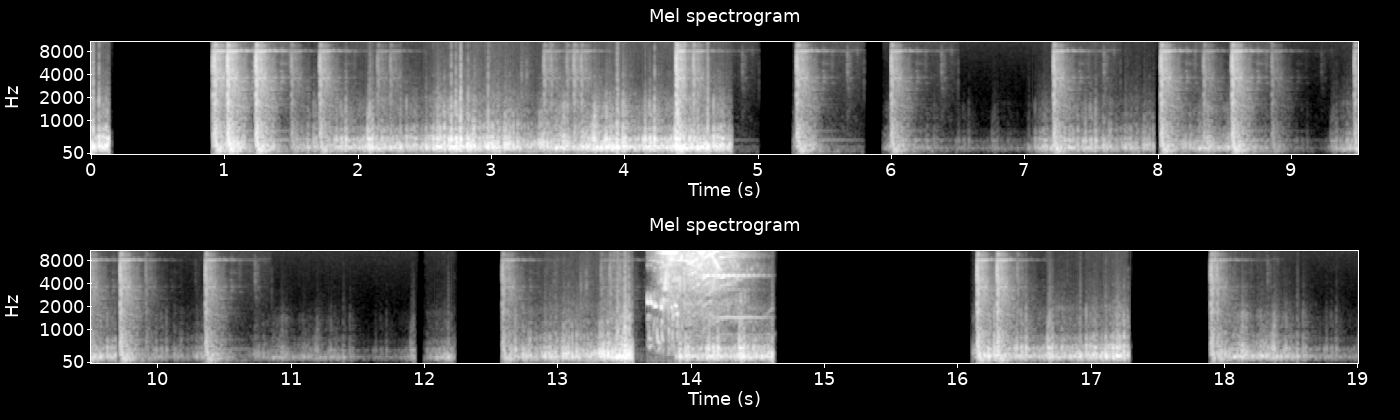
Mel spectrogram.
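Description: A ball knocks against the sides of a track.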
